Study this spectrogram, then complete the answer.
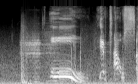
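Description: A robot enemy lets out a falling electronic whine as it is defeated.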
